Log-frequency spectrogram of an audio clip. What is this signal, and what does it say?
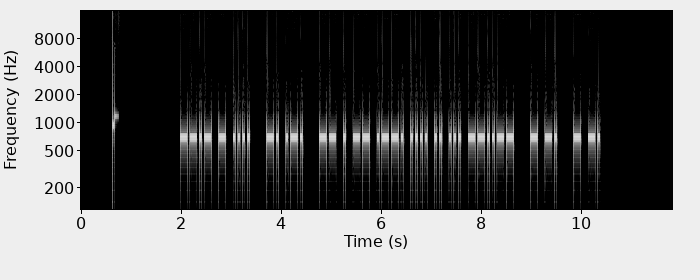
Morse code, heard as a keyed tone, about 25 wpm, 700 Hz. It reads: QTH NR MEMPHIS, TN TN
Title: Practice QSO - Exchange 1 - Beginning - 25wpm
